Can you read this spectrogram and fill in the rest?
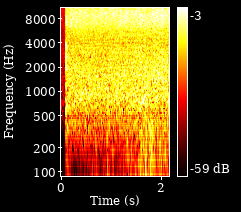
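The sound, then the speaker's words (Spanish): Rushing water of the Chiquito River on the border between Ecuador and Colombia, where migrants are crossing, flows in a steady, loud wash that starts abruptly and continues unbroken, with a faint low rumble beneath and no voices. “Decenas de migrantes atraviesan el río Chiquito en la frontera entre Ecuador y Colombia.”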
